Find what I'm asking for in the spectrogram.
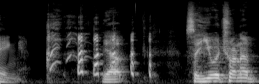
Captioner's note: laughs hysterically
